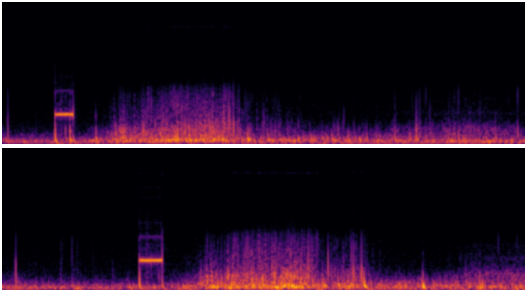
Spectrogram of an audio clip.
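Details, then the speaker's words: Teaching lung-sound recording: breath sounds with many brief, popping, high-pitched clicks through each breath, high-pitched crackles, also called fine crackles. "high-pitched crackles are also called fine crackles low-pitched crackles are also called coarse crackles listen now - high-pitched crackles"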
